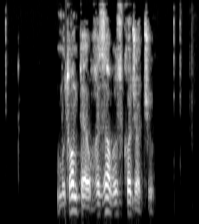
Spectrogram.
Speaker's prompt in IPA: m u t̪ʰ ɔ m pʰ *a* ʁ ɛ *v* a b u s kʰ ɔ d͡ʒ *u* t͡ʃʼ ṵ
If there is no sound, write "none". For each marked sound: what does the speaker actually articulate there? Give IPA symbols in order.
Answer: ɛ, z, ɔ

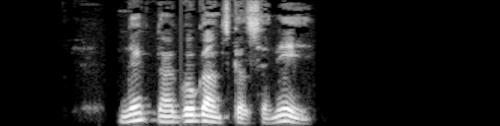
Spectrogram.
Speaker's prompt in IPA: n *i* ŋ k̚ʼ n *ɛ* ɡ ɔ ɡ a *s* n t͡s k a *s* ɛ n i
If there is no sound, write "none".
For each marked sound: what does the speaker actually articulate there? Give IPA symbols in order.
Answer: ɛ, a, none, s

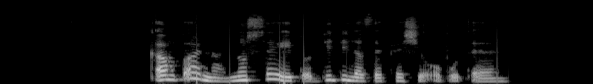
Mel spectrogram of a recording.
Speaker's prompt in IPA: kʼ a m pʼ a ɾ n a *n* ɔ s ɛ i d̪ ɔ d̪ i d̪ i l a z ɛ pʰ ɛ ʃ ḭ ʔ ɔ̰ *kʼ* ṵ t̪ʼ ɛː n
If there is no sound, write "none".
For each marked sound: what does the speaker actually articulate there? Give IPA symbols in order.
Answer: n, pʼ

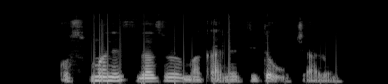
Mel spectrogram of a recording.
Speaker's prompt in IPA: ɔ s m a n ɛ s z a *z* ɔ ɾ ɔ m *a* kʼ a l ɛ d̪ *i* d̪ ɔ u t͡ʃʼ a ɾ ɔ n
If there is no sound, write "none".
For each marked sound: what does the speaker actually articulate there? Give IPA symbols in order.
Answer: z, a, i

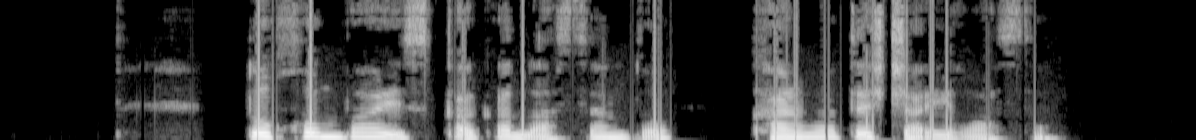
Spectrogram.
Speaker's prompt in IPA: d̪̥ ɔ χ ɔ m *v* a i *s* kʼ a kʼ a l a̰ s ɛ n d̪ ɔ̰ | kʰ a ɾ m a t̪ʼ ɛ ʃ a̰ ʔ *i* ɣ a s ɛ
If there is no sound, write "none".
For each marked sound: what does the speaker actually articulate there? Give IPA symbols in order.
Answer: b, s, i

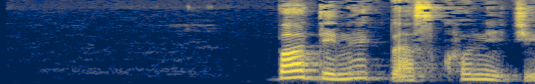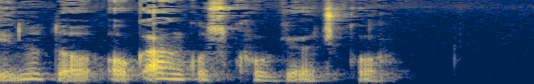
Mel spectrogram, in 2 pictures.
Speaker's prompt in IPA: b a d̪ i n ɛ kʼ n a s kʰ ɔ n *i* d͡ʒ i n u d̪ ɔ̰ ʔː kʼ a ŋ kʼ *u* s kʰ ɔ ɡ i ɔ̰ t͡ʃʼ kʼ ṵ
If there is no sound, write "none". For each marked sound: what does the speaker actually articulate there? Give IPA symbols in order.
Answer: i, u

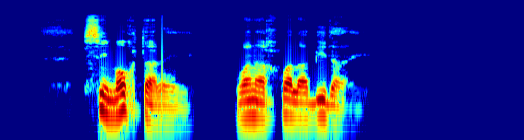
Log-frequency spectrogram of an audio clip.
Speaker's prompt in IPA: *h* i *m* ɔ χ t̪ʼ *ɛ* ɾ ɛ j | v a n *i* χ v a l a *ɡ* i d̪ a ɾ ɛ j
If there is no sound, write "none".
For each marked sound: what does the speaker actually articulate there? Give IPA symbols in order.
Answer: s, m, a, a, b

